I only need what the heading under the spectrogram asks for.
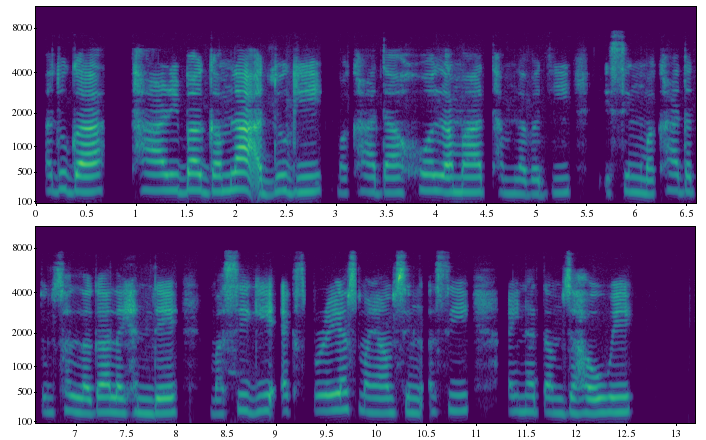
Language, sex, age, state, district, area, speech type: Manipuri, female, 18-30, Manipur, Tengnoupal, urban, spontaneous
